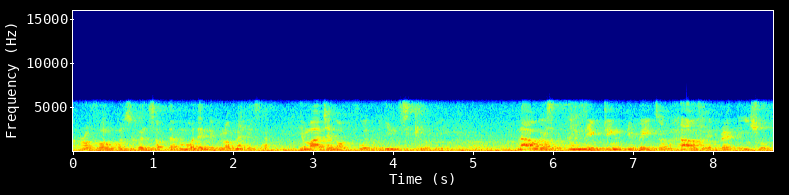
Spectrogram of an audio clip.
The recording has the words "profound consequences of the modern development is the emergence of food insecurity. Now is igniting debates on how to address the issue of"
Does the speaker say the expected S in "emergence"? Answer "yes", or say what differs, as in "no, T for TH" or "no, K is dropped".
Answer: no, S is dropped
